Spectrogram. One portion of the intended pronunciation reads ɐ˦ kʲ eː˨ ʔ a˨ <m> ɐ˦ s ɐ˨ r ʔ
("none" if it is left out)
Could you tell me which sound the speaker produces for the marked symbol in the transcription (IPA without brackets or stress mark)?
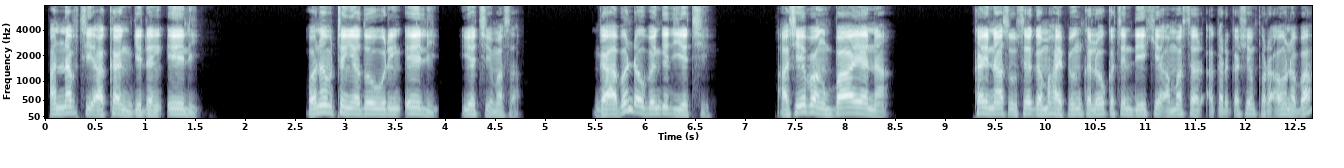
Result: m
